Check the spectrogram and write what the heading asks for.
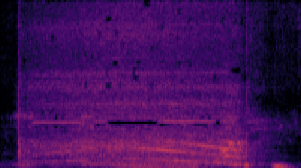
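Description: Cordless drill driving a black screw into a wooden lath stake. It runs for about a second and a half, its motor pitch rising and then falling as it stops.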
